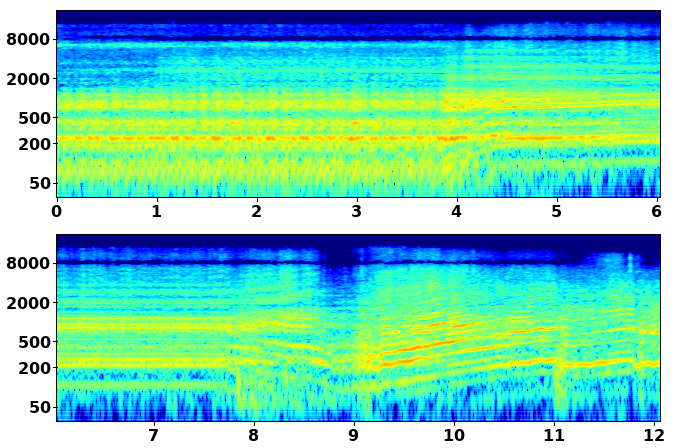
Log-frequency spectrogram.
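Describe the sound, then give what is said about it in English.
A loud car engine runs steadily, then its pitch drops and climbs again as it revs and pulls away, accelerating with a rising whine. No one speaks. “Or no, just have that wee bit for like the wee bit just before it Popper starts to go and then drives off just in between”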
